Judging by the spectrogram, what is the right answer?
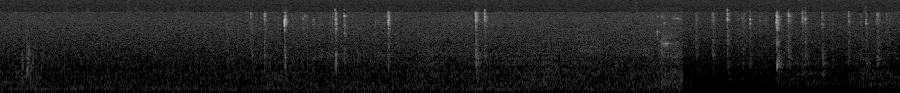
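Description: Very faint computer keyboard typing: scattered key clicks, coming quicker in the last couple of seconds, over a faint low hum that drops away about five seconds in.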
